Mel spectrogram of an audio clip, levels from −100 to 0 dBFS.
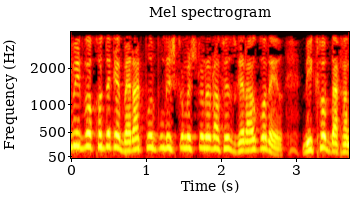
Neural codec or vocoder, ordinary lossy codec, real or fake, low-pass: none; none; real; 3.6 kHz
